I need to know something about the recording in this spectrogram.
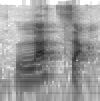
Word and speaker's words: lotsa: of love for you, instead of saying lost of love they're gonna say lotsa are lotsa I've got lotsa money. I need lotsa money, lotsa okay, you would hear the word cuppa, what do they mean?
